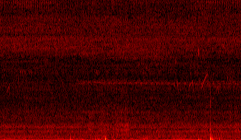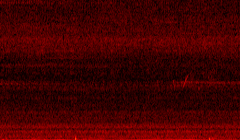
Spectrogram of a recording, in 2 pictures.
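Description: Wind rumbles low and steadily outdoors.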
